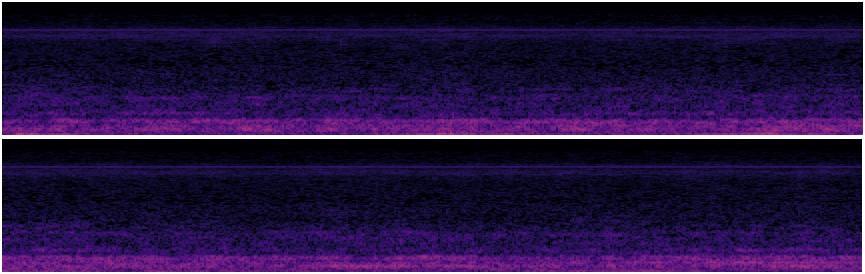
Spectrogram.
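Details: Honey bees humming in a hive with a Varroa mite infestation, shortly after treatment; a steady, uniform low drone throughout, with a faint thin high tone in the background.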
